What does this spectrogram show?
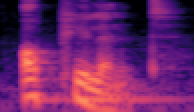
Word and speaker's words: opulent: quality that captivated everyone opulent opulent the stress is on the first syllable opulent opulent describes something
